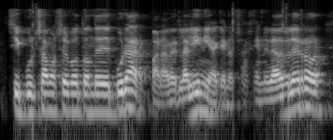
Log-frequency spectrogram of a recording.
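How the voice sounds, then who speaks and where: A man's voice: mid-range voice, very fast. Man, methodical screencast tutorial, thinks aloud, slightly dull lo-fi recording. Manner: methodical, thinks aloud, self-deprecating about his typing. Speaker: programming course instructor.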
